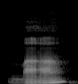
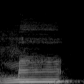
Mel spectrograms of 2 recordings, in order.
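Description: First: The pitch rises like a question. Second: The pitch stays high and level. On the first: "second tone. That's like you're asking a question"

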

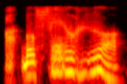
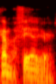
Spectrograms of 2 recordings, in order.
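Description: First: It is said in a Donald Duck voice. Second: It is said in a normal voice.

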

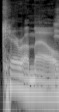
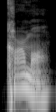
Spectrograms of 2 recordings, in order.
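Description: First: The word is said with three syllables. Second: The word is said with two syllables. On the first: The speaker calls it wrong. "It's not caramel" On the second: The speaker calls it right.

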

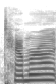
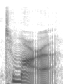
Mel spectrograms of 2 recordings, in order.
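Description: First: The name carries an Americanized stress pattern. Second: The name carries its original stress pattern. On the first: The speaker calls it wrong. "Instead of Tamara" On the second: The speaker calls it right. "it's Tamara"

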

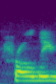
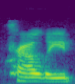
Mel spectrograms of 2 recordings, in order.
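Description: First: The first syllable rhymes with 'holy'. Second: The first syllable does not rhyme with 'holy'. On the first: The speaker calls it right. "it's Crowley rhymes with holy" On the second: The speaker calls it wrong. "or Crowley, people call him"

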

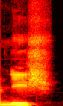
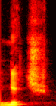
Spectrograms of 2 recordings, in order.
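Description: First: Niche is said the British way. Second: Niche is said the American way.

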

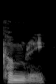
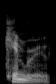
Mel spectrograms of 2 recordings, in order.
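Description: First: The vowels are read with Welsh letter sounds. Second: The vowels are read with English letter sounds. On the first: The speaker knows Welsh. The speaker calls it right. "instead of Cymru" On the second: The speaker does not know Welsh. The speaker calls it wrong. "or Cymru, something like that"

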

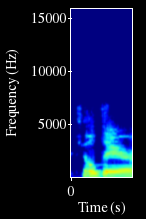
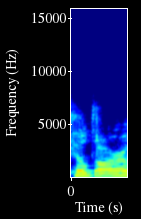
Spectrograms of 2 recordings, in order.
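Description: First: The name ends with an 'air' sound. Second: The name ends with an open 'ah' sound. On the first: This is the anglicized form most people use. "most people say Kildare, and that's kind of the anglicized name" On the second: This is the more Irish form of the name. "Kildara would be the more Irish way of saying it"

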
